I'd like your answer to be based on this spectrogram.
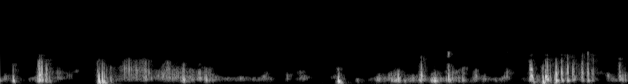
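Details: A person's stomach growling: low gurgling rumbles and squelching bursts with short pauses; ordinary borborygmi.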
